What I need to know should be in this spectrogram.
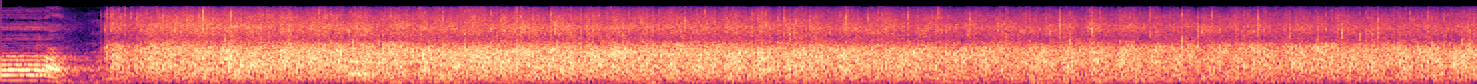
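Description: A large audience applauds steadily in an echoing hall.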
